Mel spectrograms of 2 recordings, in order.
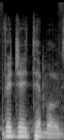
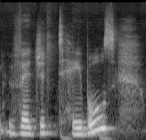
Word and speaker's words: vegetables: Vegetables. So we do not say vegetables, we would say here vegetables. 3 syllables, the same as comfortable as well. We would say comfortable and vegetables.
